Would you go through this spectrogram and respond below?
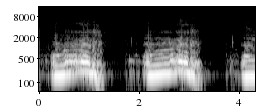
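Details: Kruger male lion near Black Dam, recorded 14 November 2025, giving deep sustained roars: two long harmonic moans of about a second each, a third starting at the end, with soft grunts between.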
